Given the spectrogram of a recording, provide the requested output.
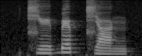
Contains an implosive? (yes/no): yes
